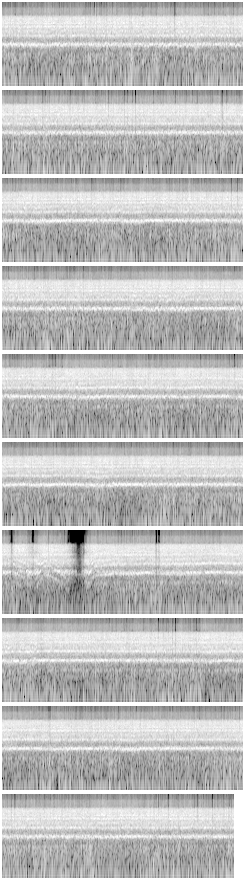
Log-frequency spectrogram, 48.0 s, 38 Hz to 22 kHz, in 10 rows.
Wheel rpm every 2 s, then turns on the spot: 230, 240, 230, 230, 230, 230, 230, 230, 220, 230, 230, 230, 220, 230, 160, 130, 220, 220, 230, 230, 230, 230, 230, 230.
none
